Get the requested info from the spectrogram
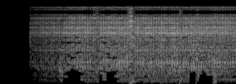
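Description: Hand-held hammer drill boring into a concrete support column of a cooling tower with a long bit, running steadily. It starts about a third of a second in, after a brief silence.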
